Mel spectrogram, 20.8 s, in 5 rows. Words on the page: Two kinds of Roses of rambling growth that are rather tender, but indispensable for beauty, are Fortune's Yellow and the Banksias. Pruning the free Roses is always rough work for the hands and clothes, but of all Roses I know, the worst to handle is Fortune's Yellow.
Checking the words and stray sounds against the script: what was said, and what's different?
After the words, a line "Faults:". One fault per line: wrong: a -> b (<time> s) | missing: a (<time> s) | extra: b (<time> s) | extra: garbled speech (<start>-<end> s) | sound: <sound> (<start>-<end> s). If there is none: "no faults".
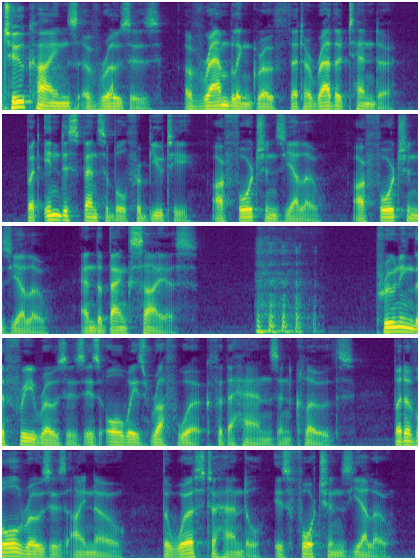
Two kinds of Roses of rambling growth that are rather tender, but indispensable for beauty, are Fortune's Yellow are Fortune's Yellow and the Banksias. Pruning the free Roses is always rough work for the hands and clothes, but of all Roses I know, the worst to handle is Fortune's Yellow.
Faults:
extra: are Fortune's Yellow (7.7 s)
sound: laugh (10.8-11.6 s)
